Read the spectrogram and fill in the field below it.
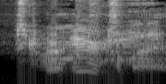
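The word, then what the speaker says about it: ἔρχομαι: Pronounce it. Erchamai.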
